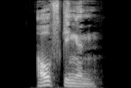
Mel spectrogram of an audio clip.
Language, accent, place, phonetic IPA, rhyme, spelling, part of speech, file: German, Germany, Berlin, [ˈaʊ̯fˌɡɪŋən], -aʊ̯fɡɪŋən, aufgingen, verb, De-aufgingen.ogg
- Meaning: inflection of aufgehen: 1. first/third-person plural dependent preterite 2. first/third-person plural dependent subjunctive II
